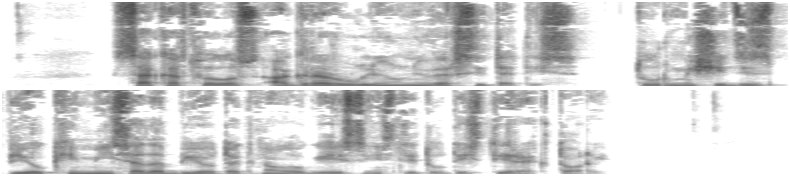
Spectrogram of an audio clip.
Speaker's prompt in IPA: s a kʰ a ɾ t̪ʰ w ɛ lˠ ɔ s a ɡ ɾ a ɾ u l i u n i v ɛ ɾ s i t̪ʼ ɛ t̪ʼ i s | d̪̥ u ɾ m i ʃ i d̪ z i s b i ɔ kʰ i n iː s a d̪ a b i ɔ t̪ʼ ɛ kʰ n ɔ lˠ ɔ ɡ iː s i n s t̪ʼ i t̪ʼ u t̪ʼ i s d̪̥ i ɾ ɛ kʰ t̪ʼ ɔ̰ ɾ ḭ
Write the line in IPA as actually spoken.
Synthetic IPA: s a kʰ a ɾ t̪ʰ w ɛ lˠ ɔ s a ɡ ɾ a ɾ u l i u n i v ɛ ɾ s i t̪ʼ ɛ t̪ʼ i s | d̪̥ u ɾ m i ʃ i d̪ z i s b i ɔ kʰ i m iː s a d̪ a b i ɔ t̪ʼ ɛ kʰ n ɔ lˠ ɔ ɡ iː s i n s t̪ʼ i t̪ʼ u t̪ʼ i s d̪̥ i ɾ ɛ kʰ t̪ʼ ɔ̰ ɾ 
